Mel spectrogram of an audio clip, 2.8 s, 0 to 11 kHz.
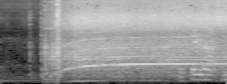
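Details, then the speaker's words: Hoover Dustette 100/2614 motor, run out of the machine and hand-held after overhaul with the good armature: spins up quickly to a steady, even whine with no rattle or scraping; smooth motor. "better sounds much nicer than the other one that sounds a smooth motor to me"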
